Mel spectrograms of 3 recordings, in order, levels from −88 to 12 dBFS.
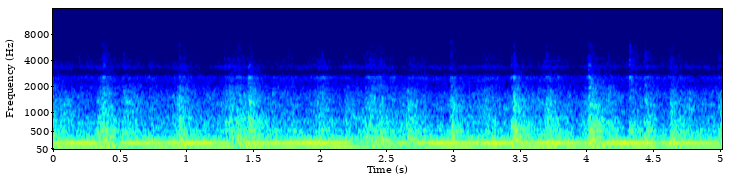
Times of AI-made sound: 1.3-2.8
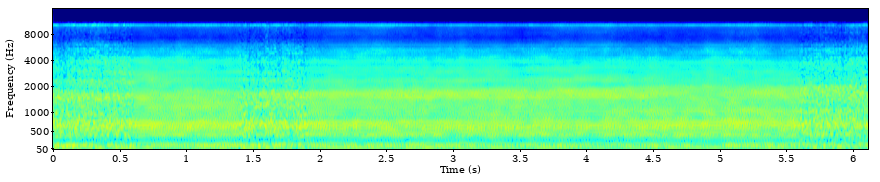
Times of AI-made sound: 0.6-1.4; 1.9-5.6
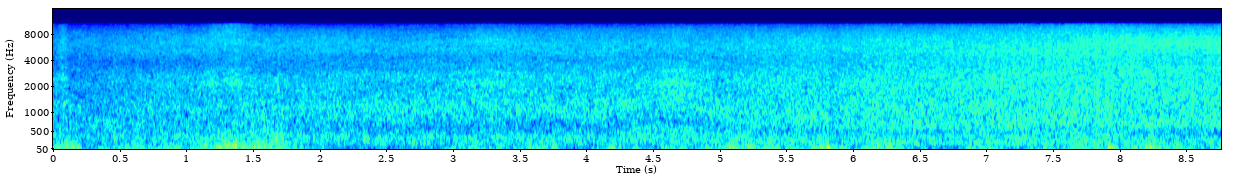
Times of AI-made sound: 0.0-2.1; 2.8-3.8; 4.8-6.6; 7.6-8.8

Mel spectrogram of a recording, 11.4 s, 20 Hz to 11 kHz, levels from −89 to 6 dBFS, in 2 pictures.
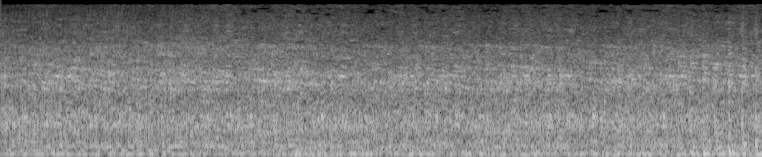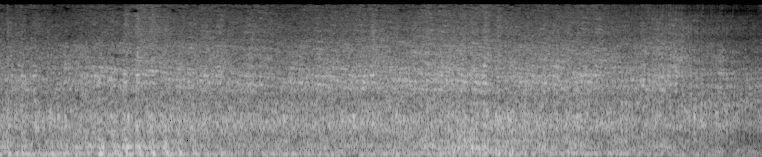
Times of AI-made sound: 0.0-1.4; 10.4-11.4

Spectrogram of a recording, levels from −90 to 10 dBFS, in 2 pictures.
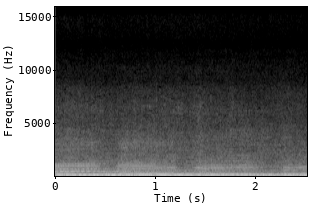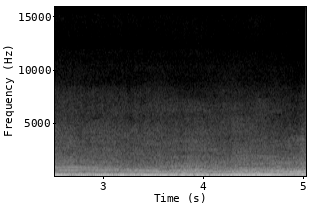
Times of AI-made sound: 1.7-2.3; 3.4-5.0

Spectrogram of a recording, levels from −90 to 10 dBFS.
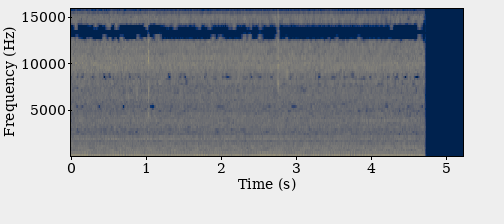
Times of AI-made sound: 1.2-4.3

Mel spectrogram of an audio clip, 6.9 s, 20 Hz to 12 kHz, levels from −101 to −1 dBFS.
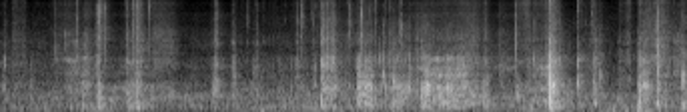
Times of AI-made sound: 0.5-2.3; 4.0-5.5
